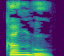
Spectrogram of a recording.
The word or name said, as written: ಗೆಂಕು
